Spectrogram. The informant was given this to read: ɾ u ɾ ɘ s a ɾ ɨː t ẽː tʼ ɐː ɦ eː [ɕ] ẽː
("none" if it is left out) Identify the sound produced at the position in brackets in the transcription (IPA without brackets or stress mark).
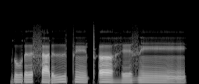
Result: z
